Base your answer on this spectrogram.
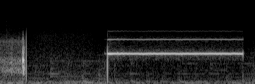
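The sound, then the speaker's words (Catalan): A short click is followed by a home answering machine's loud, steady electronic beep, from an old cassette tape, at one constant mid-high pitch, held for over a second before cutting off abruptly. No voices are present. “Si vols deixar algun missatge, espera sentir el pip.”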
